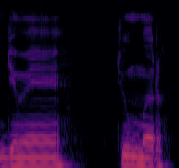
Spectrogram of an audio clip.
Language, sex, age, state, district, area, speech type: Punjabi, male, 18-30, Punjab, Hoshiarpur, rural, spontaneous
